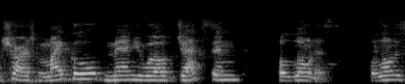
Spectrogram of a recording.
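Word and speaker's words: Bolaños: Bolonis spelled Bolanos.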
